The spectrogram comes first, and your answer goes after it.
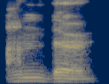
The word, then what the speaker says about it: Under: sílaba entre ellas tenemos la palabra Under no es un derbi es Under Under que es para decir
